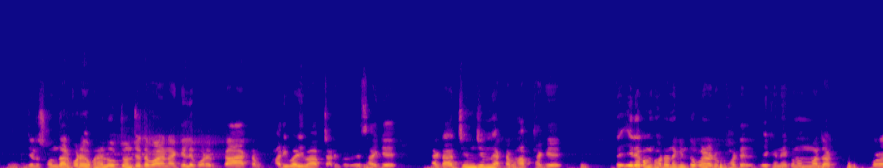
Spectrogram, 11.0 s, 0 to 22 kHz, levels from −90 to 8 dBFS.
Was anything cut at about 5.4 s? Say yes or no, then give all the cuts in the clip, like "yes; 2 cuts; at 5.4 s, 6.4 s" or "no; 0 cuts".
no; 1 cut; at 9.4 s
